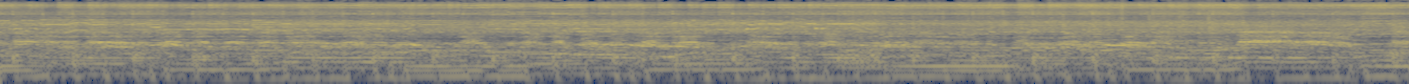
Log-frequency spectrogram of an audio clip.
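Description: Live idol-group pop-rock song played loud through a venue's sound system, with female voices singing the melody over a steady beat and bass line.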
